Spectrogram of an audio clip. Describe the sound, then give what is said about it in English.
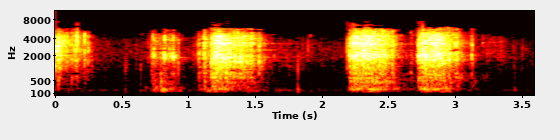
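Nickel slot machine being played: mechanical whirring and ratcheting clatter in five separate bursts of spinning reels, each starting abruptly and stopping, with quiet gaps in between. “Oh, I don't think it's possible to win on these slot machines.”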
